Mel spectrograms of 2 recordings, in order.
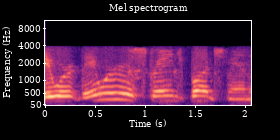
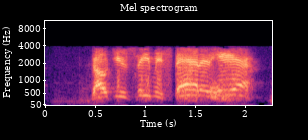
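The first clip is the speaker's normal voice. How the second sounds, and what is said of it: Impression of Charlie Smith. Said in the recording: “best Charlie Smith imitation”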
